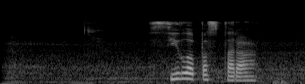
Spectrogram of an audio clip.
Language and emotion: Russian, neutral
